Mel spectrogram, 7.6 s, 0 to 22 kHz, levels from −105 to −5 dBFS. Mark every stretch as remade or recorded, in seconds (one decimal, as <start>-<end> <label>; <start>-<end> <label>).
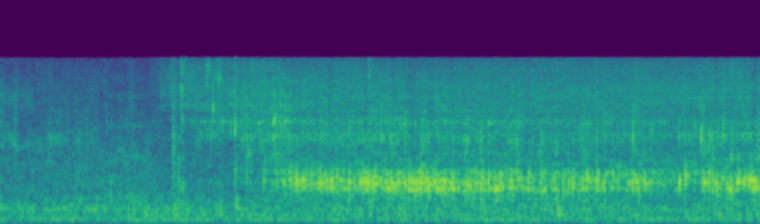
0.0-0.4 recorded; 0.4-1.0 remade; 1.0-2.3 recorded; 2.3-6.9 remade; 6.9-7.6 recorded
